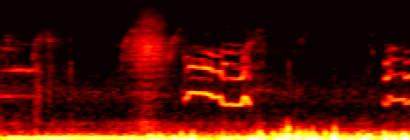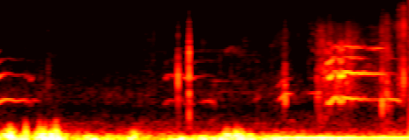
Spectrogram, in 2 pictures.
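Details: Stray cats gathered in the evening give several short, soft meows, some bending upward, amid rustling, shuffling noises and a low background hum.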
